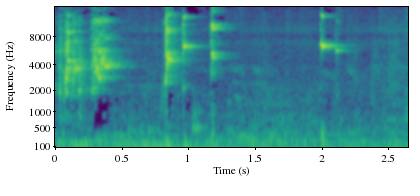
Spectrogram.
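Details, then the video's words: Lovebird chirping in the morning, green bird calling while a blue one scrambles for vegetables; a string of short, piercing, high chirps and squeaks in uneven clusters, separated by brief silences. "Green LoveBird Chirping Sound"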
